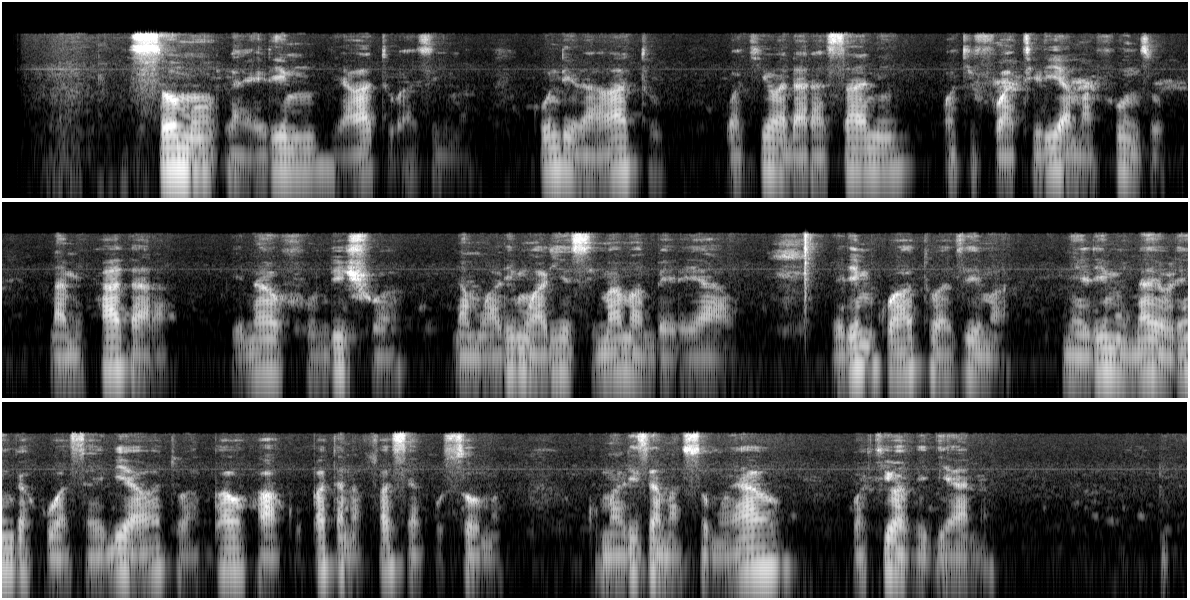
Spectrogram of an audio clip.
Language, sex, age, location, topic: Swahili, male, 18-24, Dar es Salaam, education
